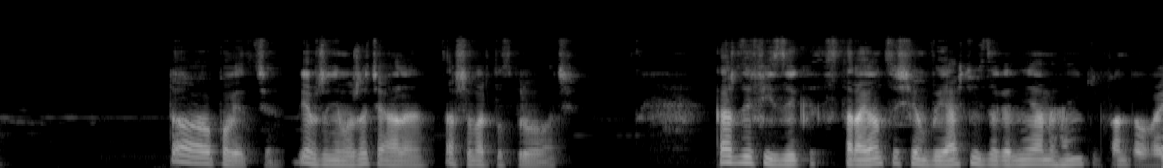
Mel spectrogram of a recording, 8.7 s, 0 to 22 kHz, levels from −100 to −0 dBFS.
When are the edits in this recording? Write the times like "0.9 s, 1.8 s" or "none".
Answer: 2.1 s, 3.3 s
